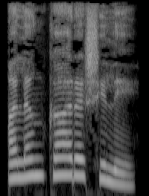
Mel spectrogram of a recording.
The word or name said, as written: ಅಲಂಕಾರಶಿಲೆ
